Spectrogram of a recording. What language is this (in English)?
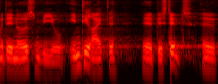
Danish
